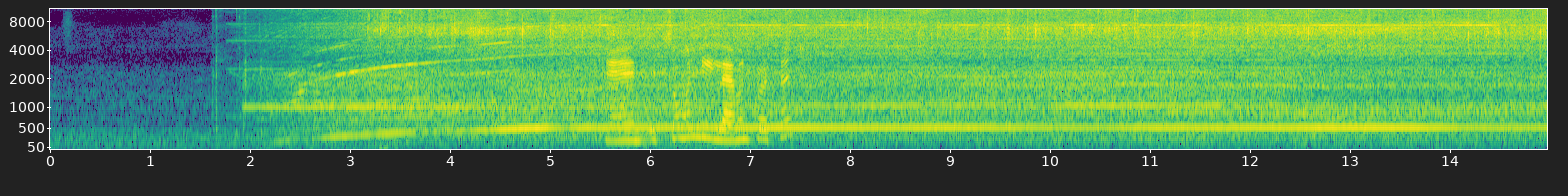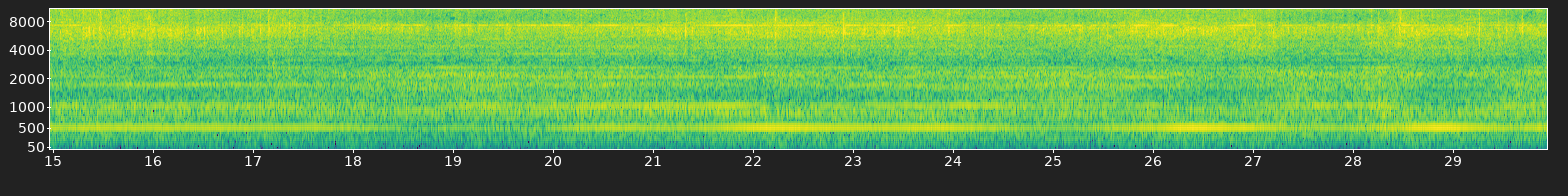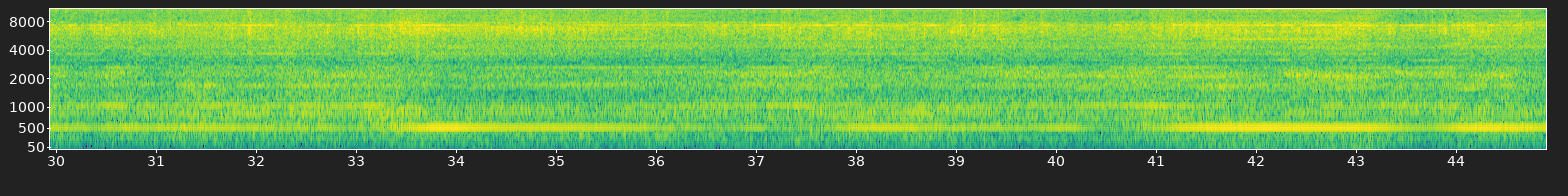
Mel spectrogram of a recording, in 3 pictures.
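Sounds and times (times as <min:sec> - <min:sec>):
stick vacuum cleaner running: 0:01.6 - 0:44.9.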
